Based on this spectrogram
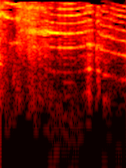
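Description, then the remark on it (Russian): A young child who has just bumped itself cries loudly in one sustained, high-pitched wail that barely wavers for about two seconds, with no talking over it. “Извините, тут ребенок стукнулся.”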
